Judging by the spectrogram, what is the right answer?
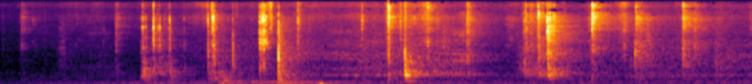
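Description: Irregular light clicks and knocks: a door's handle and latch working as the door opens, then footsteps and handling knocks on a hard floor.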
